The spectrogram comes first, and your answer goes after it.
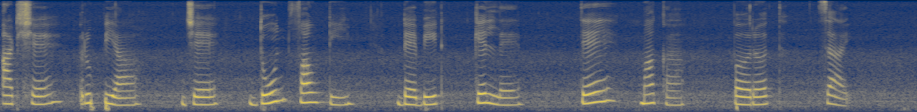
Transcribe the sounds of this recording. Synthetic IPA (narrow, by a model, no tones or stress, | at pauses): aʈʰɕe | ɾupja | d͡ʑe | d̪onfawʈi | ɖebiʈ | kelːe | t̪e | maka | pəɾət̪ | d͡zaj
